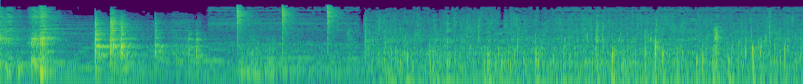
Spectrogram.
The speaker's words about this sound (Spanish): Son las cocinas. Empiezan a funcionar a pleno rendimiento, adelantando platos para poder componer uno de los menús más especiales del año.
